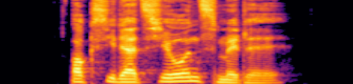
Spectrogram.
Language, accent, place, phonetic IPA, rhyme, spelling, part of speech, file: German, Germany, Berlin, [ɔksidaˈt͡si̯oːnsˌmɪtl̩], -oːnsmɪtl̩, Oxidationsmittel, noun, De-Oxidationsmittel.ogg
- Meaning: oxidant, oxidizing agent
